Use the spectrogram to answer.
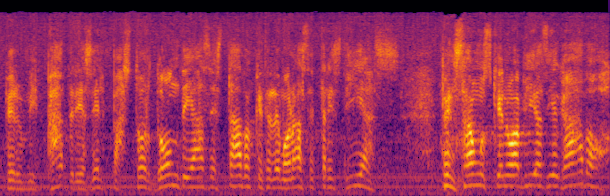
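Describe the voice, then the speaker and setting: Brief: a preacher putting on a burly Soviet guard, blunt and questioning, with a high, bright, forceful tone. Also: male voice, moderate pace, a little hiss or hum. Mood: urgent. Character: burly Soviet army guard, gruff then friendly.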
